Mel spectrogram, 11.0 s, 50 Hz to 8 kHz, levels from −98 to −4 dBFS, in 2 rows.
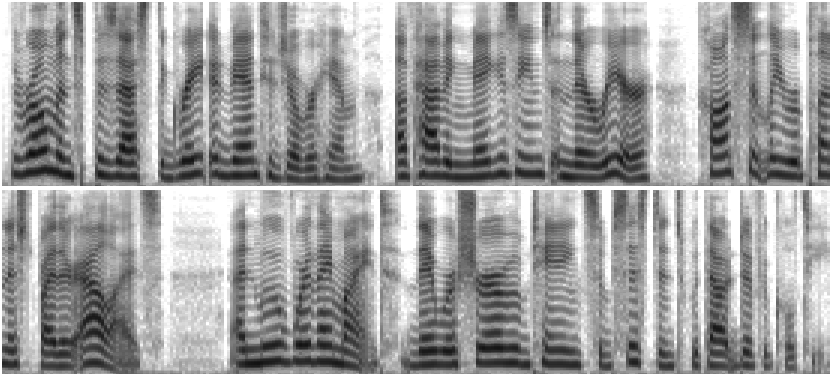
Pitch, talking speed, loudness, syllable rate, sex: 220 Hz, 175 wpm, -18 LUFS, 6.0 syllables/s, female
